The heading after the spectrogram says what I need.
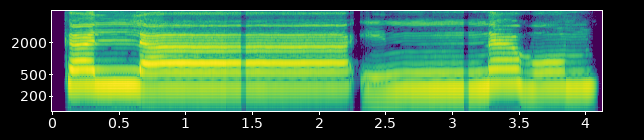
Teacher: मद्दे जायज़ हो रहा है, 4 हरकत खींचेंगे, नून मुशद्दद है, गुन्ना करेंगे।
